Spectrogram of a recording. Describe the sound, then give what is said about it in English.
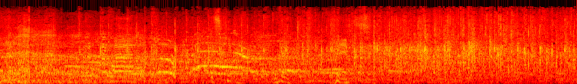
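A crowd boos loudly and steadily, many voices in low drawn-out tones over a dense roar of clapping and hubbub that fills the whole stretch without letting up. “Let's keep in mind the crowd was booing his actions, not mine.”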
